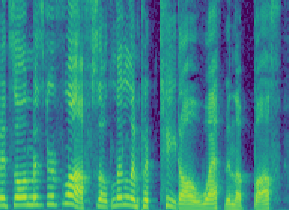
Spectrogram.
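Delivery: high, exclaiming ram voice; ram crying out. Acted. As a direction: call everyone to look, as an amazed ram. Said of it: "cried the Ram".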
